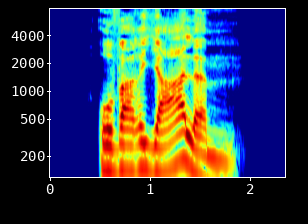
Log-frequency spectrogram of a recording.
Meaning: strong dative masculine/neuter singular of ovarial
- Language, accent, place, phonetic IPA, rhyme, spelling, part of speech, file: German, Germany, Berlin, [ovaˈʁi̯aːləm], -aːləm, ovarialem, adjective, De-ovarialem.ogg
